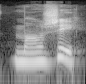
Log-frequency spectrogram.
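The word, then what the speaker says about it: mangé: So, for example, manger, ER, the past participle is going to be manger. Same pronunciation, but the verb ends in ER and the past participle ends in E with an acute accent, accent aigu.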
